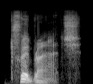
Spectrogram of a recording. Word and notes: tribrach: British English

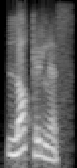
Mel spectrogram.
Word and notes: loculus: Indian

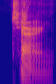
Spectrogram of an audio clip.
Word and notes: turn: American English

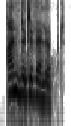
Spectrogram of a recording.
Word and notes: Underdeveloped: Indian

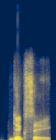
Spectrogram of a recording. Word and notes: Dixie: British English

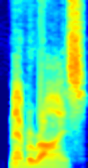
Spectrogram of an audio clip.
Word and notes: memorize: American English

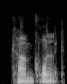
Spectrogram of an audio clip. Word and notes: cumquat: American English

